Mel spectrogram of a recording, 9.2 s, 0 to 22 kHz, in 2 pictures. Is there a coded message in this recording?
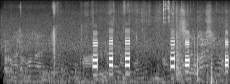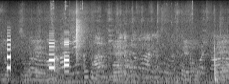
Yes: DTMF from 1.8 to 6.0 s, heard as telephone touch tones, dialled by hand, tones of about 90 ms, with the noise of a crowd indoors. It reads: 488 57 73 17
